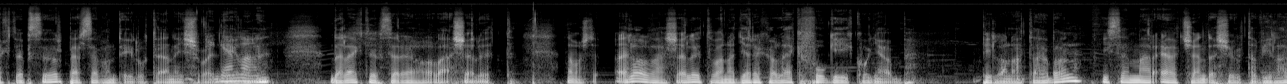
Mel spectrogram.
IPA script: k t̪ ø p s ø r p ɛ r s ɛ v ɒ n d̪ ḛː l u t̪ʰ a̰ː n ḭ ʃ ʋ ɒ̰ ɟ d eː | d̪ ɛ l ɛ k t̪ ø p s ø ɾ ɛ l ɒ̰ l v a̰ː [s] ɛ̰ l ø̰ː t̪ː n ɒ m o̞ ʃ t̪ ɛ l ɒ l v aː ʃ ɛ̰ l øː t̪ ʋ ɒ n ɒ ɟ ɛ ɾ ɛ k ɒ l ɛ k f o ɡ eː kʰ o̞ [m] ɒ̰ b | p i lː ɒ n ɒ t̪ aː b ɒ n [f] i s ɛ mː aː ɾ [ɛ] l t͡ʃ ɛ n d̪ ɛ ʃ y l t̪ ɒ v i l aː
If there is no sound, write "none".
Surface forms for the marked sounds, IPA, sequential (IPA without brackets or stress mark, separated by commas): ʃ, ɲ, h, ɛ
